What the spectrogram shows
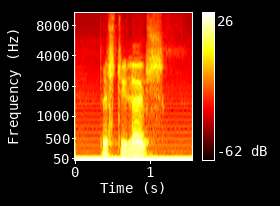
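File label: "pustuleus", Dutch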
